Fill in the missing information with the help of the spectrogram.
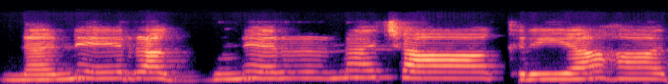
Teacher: There is only one long sound, that is cha. Rest everything has to be short.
